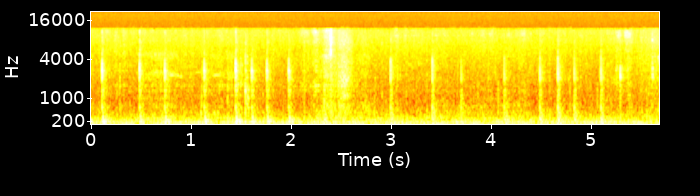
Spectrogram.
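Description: Faint, irregular taps and scrapes of a stylus writing words on a tablet screen.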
